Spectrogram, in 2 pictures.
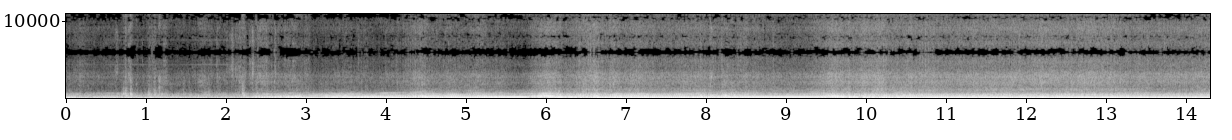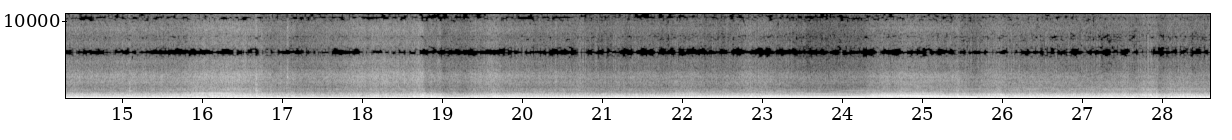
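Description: Toyota Corolla AE93's 4A-GE 20-valve four-cylinder engine heard from inside the cabin. It idles, then pulls away and revs up through the gears, with upshifts about 6 and 10 seconds in. It then holds a steady speed, drops off briefly about two-thirds in, and climbs again to another upshift near the end.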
